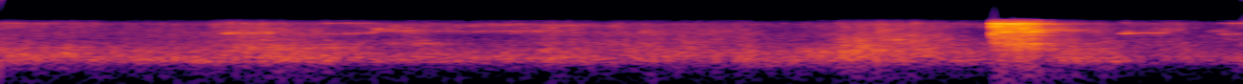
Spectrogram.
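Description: Intermodal freight train cars rolling past close by: steady rumble and rattle, with brief faint squeals and one sudden loud clank about five seconds in.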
